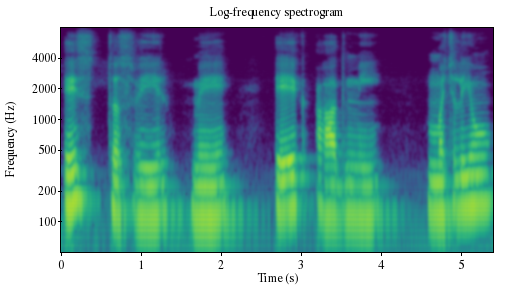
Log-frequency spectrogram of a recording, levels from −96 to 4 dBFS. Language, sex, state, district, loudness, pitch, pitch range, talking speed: Hindi, male, Chandigarh, Chandigarh, -18 LUFS, 120 Hz, 115-135 Hz, 65 wpm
